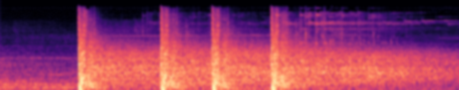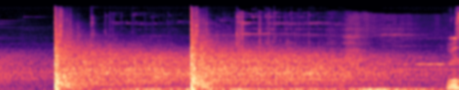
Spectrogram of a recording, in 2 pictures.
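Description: Rifle shots ring out sharply, each followed by a long echoing rumble.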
